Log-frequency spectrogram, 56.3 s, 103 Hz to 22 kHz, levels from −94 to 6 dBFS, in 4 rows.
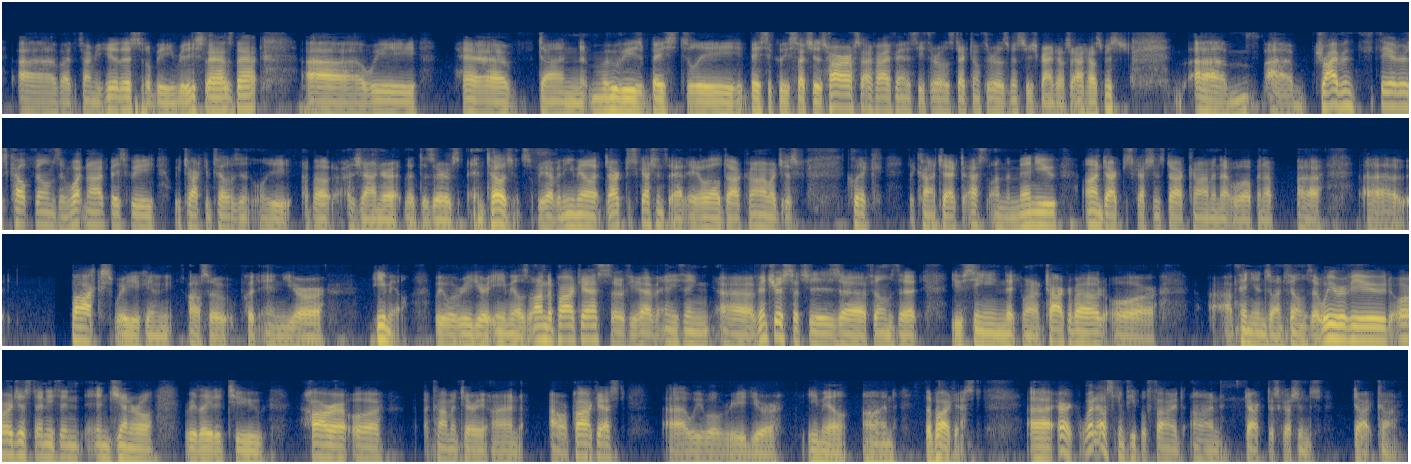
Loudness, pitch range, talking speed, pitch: -19 LUFS, 95-115 Hz, 165 wpm, 105 Hz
